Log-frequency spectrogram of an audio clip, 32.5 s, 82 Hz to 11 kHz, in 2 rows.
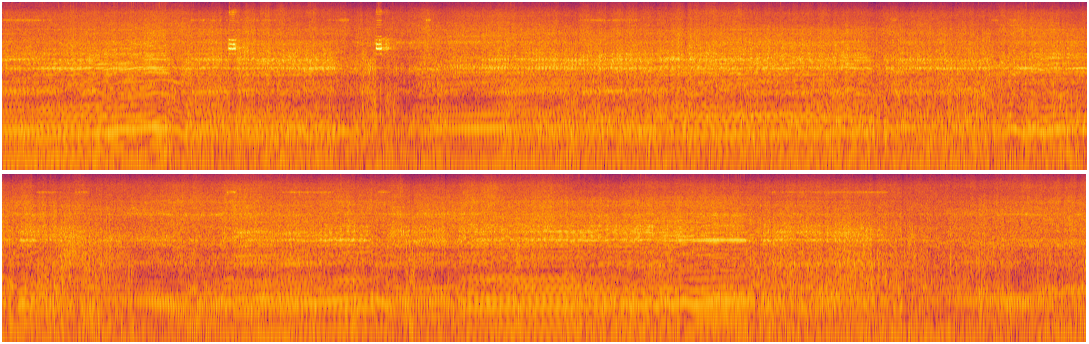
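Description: Bajaj Pulsar NS200's single-cylinder engine pulling uphill under load, its pitch climbing under throttle and dropping back, again and again through the ride.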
